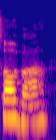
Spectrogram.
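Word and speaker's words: Sowa: It's actually Polish, it's supposed to be pronounced Sova, because we have no V in the Polish alphabet.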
